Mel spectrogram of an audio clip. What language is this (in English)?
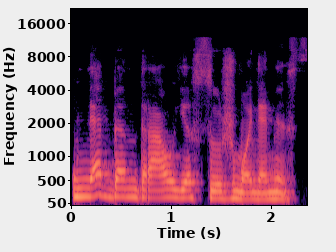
Lithuanian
